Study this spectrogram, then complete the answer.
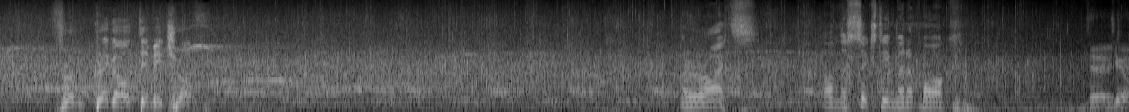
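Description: A large crowd murmurs and cheers in an open arena.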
